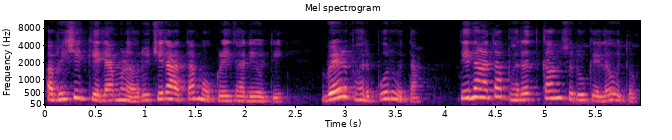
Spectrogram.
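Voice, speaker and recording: A woman storyteller reading a novel aloud in calm, measured narration. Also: mid-range voice, dull audio.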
